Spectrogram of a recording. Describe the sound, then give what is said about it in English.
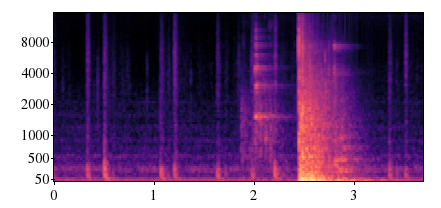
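A door is opened to let visitors in and then shut: a few soft clicks and knocks from the latch, a brief squeaky creak, then a solid, loud thud as it closes, with a short reverberant tail. “Open the door.”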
